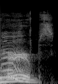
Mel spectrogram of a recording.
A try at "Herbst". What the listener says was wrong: Herbst. With a T at the end. Like Herb Street, but all one word.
